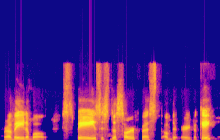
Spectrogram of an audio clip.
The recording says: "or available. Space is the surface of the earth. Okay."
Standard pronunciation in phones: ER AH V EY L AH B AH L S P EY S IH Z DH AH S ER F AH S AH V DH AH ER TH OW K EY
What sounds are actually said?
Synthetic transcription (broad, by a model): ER AH V EY L AH B AH L S P EY S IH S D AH S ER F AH S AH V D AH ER T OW K EY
